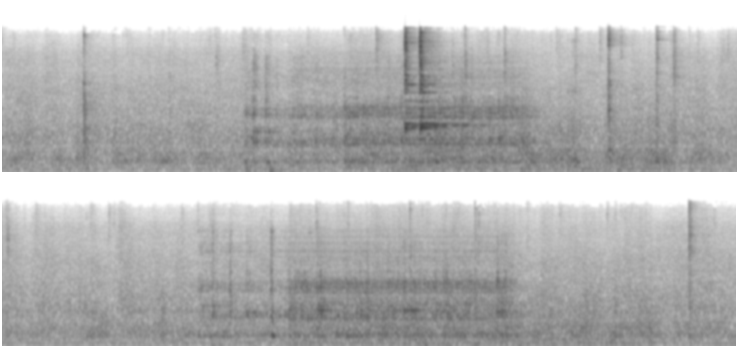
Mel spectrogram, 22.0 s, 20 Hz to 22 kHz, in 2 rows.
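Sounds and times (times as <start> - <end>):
winch motor whining: 3.6 - 8.1, 14.0 - 18.9.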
